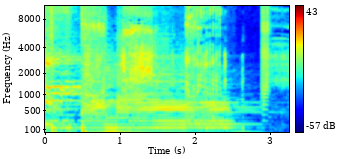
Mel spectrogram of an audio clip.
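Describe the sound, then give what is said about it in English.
A long, buzzy fart sound effect, low and rumbling with a rough, sputtering texture, holding steady for a few seconds before trailing off with a couple of short final blurts. “It is the best fart noise I've ever heard in my life.”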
